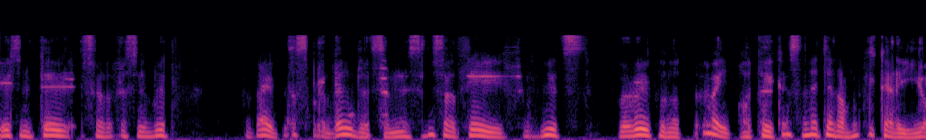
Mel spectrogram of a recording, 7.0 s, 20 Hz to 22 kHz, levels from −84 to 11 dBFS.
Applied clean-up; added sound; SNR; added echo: neural diffusion model UNIVERSE++.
